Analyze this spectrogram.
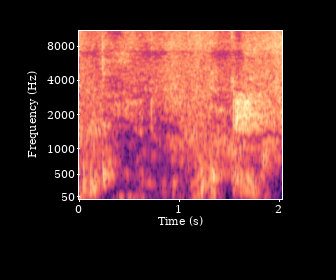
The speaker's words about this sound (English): So his first excuse was I poured too fast. Second, I poured well, fast. The foam's still sitting at the top. So it's not helping much.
